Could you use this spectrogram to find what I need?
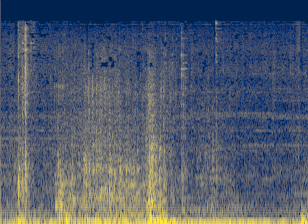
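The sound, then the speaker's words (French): A hotel door is unlocked with a key in a video game, giving a few sharp mechanical clicks and clacks over a steady low rumble. “Donc ici il y a un hôtel hein, à ouvrir avec la clé.”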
